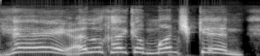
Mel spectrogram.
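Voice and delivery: high, stretched-out cartoonish call; Benito. Friend on the phone about his orange skin, high mock cry. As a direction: imitate a friend in a high, drawn-out voice. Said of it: "I called Benito and he was like".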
